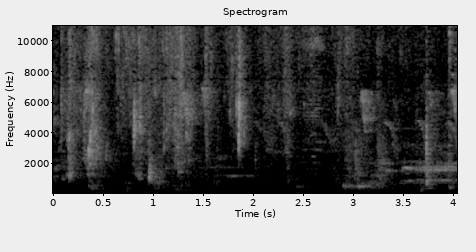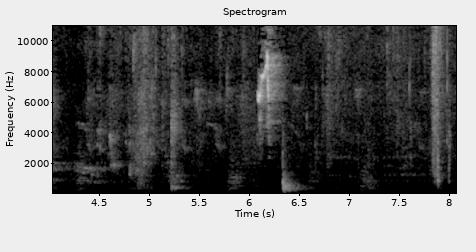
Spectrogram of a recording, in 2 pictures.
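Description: Faint splashing and dripping of bath water in a plastic tub as a newborn baby monkey is dipped and lifted, with a few soft knocks and a faint high call in the middle.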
